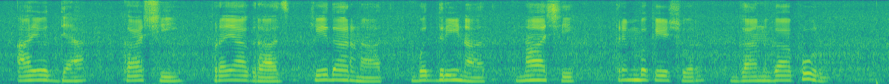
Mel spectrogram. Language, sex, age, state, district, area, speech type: Marathi, male, 45-60, Maharashtra, Nanded, rural, spontaneous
